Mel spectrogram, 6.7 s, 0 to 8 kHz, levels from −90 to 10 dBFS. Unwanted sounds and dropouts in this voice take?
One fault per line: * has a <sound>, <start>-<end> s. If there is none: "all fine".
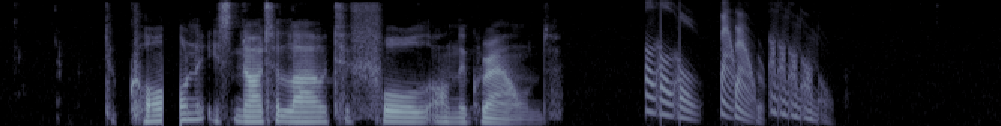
* has a dropout, 1.1-1.2 s
* has a chirp, 4.3-5.6 s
